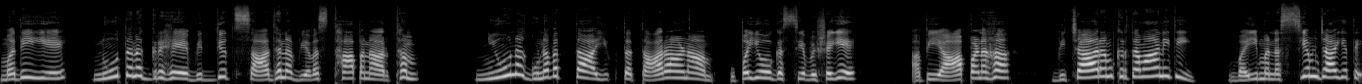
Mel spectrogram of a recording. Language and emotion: Sanskrit, disgusted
